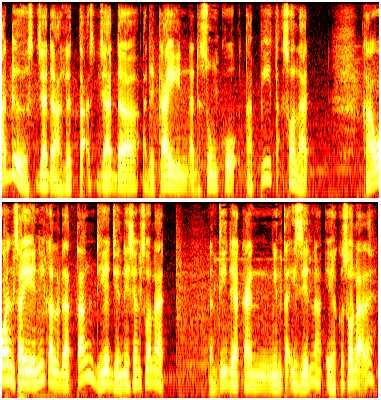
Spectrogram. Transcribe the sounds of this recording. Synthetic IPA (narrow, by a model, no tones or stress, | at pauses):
adasəd͡ʒadahlət̪a̰ʔsəd͡ʒadaa̰dakaɪna̰dasuŋkʊʔt̪apit̪aʔsolat̪̚ | kawansajanikaladat̪aŋdiad͡ʒənɪsjaŋsolat̪̚ | nant̪idiaakanmĩnt̪aʔizɪnlahʔeakusola̰t̪̚lɛh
